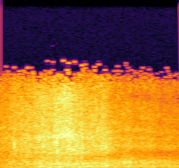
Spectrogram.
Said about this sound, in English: So I'm just going to point it straight at the waterfall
